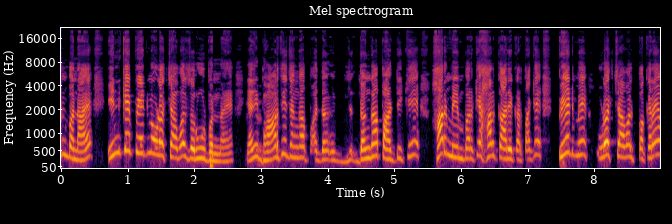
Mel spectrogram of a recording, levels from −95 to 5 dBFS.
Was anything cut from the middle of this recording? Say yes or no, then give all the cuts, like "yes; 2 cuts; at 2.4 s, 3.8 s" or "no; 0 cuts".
no; 0 cuts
